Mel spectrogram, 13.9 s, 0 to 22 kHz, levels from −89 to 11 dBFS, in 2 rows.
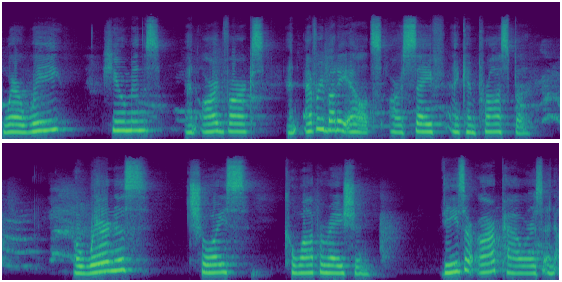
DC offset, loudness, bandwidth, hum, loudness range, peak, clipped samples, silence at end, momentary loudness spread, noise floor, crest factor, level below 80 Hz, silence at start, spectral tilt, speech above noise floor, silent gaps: under 0.1%; -20 LUFS; 14.5 kHz; none; 3 LU; -6 dBFS; under 0.1%; 0 s; 14 LU; -68 dBFS; 14 dB; -62 dBFS; 0 s; -3.5 dB/octave; 49 dB; none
